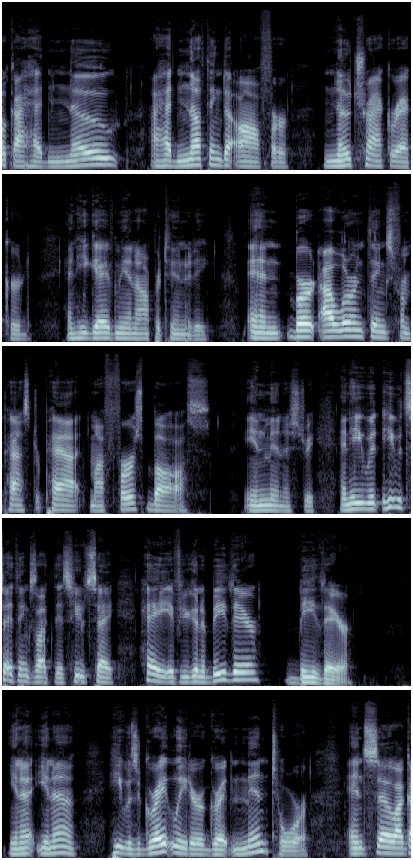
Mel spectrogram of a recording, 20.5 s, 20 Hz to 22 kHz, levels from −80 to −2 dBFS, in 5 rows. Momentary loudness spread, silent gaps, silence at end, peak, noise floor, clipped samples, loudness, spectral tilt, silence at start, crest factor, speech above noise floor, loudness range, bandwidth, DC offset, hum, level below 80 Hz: 14 LU; none; 0 s; -2 dBFS; -61 dBFS; under 0.1%; -20 LUFS; -5 dB/octave; 0 s; 20 dB; 41 dB; 4 LU; 16.5 kHz; under 0.1%; none; -46 dBFS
